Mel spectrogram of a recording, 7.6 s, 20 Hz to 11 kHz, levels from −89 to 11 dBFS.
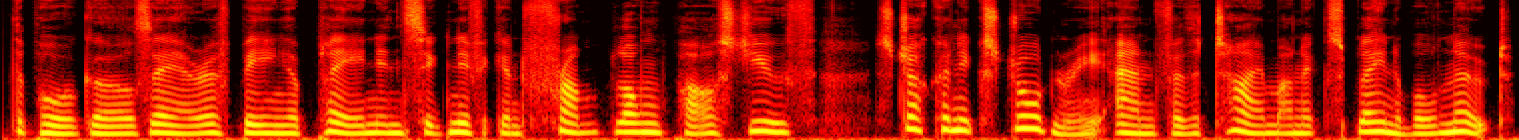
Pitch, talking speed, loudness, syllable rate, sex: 200 Hz, 175 wpm, -16 LUFS, 4.7 syllables/s, female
